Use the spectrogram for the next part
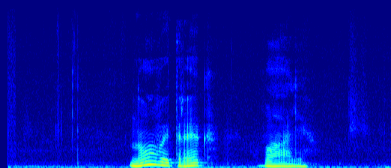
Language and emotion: Russian, sad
